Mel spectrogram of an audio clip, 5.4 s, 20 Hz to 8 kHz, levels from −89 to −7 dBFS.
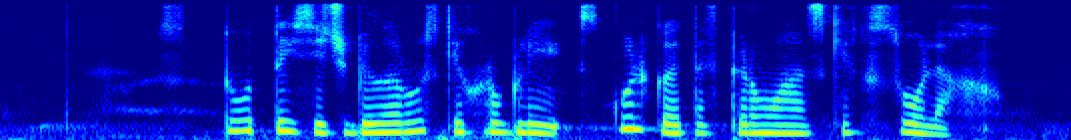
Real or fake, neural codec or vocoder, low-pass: fake; codec, 24 kHz, 1.2 kbps, DualCodec; 7.2 kHz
